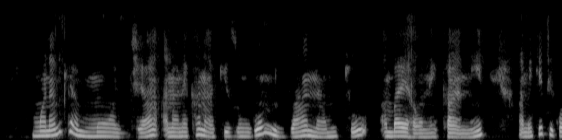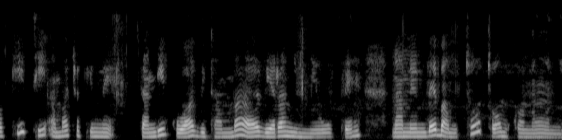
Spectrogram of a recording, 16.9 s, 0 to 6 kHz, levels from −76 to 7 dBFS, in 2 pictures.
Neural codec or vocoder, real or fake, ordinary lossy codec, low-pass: none; real; AAC, 32 kbps; 5.4 kHz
